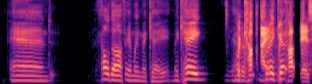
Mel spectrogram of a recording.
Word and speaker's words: McKay: McKay is how you say that name, just FYI.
